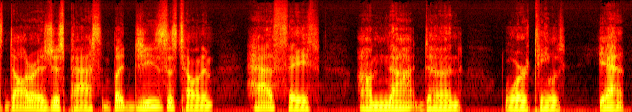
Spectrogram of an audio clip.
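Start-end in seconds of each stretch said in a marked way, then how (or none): 2.4-6.3 calm reassurance. Acted. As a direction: reassure him there's more to come. Jesus reassuring father.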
